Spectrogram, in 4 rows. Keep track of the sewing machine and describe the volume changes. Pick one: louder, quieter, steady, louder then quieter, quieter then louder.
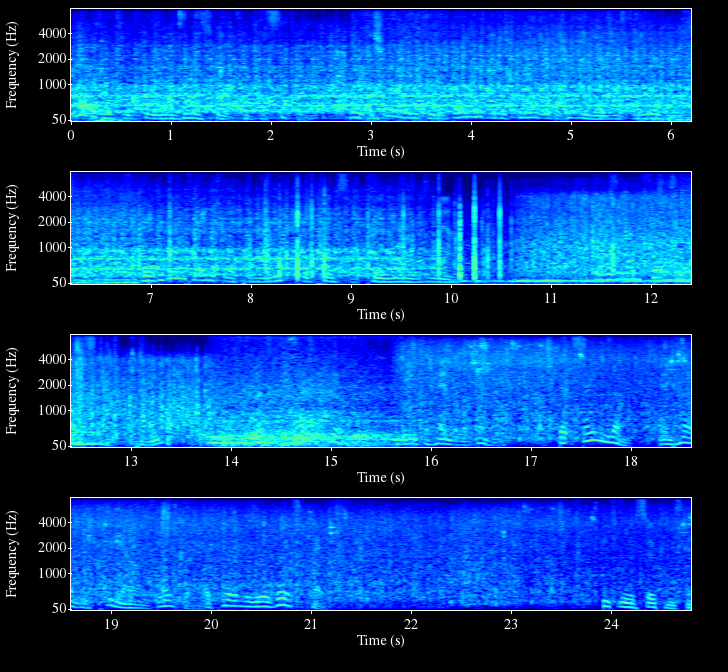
quieter.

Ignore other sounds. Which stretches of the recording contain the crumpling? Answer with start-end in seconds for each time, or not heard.
12.1-13.2.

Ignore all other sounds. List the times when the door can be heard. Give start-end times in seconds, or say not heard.
not heard.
